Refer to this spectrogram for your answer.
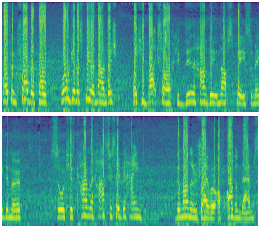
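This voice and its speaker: Noticeable background noise sits behind a man's voice. He speaks at a high pitch with ordinary pitch variation. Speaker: sim racing commentator. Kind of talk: live commentary. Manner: animated.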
